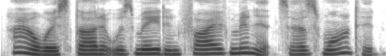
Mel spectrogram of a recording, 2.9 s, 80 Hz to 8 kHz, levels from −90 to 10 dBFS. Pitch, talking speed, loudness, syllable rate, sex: 215 Hz, 225 wpm, -16 LUFS, 5.6 syllables/s, female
